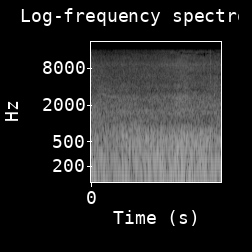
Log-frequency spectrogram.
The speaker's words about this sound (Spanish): Estoy aquí sentado, viendo las olas, como van y vienen, viendo esta luz solar de la mañana, dándome en mi rostro, cogiendo esa energía de ese gran océano.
